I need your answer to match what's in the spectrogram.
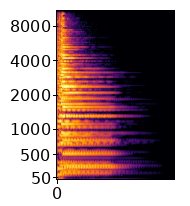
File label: D Augmented 7th A sharp, guitar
